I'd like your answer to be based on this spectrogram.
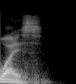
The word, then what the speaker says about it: Weisz: Rachel Weisz. – Yes, Weisz. Rachel Weisz. – Rachel Weisz. There we go. – I learned how to say it.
